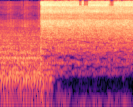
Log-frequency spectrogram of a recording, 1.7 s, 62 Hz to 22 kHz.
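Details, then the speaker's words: Eastwood Elite QST 30/60 scroll air compressor after replacing the failed pressure switch, shutting off at about 140–145 psi: the motor stops, then a sharp, steady hiss as the unloader line vents. A normal air release. "That air you hear it's got an air line that releases pressure out of here."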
